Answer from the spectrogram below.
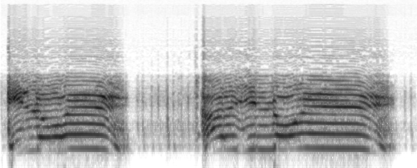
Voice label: aircraft destroyed mood med, speech fr; War Thunder

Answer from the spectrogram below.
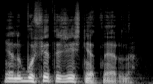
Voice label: mutter, voice; Escape from Tarkov

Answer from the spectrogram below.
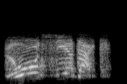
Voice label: midway dialog, dialogs serbian; War Thunder

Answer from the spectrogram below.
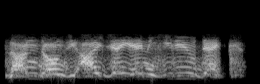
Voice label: landing, dialogs polish; midway jpn; War Thunder

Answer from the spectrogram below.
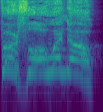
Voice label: location first floor window, battlechatter us

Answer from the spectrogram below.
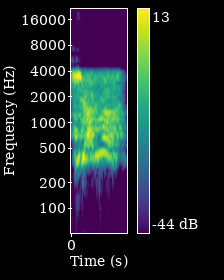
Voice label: jp trick, speech jp

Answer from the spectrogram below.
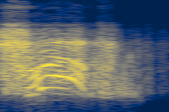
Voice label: enemy detected mood high, speech pol; War Thunder

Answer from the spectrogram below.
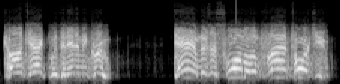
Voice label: dialog, dialogs serbian; War Thunder

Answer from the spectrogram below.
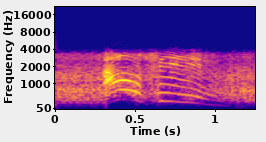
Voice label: attack position, mood high, speech ge

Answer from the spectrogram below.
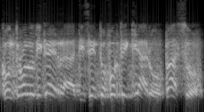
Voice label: chat, speech it; War Thunder

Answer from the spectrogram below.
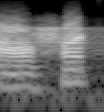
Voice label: "Alpha", ENG; Ka-50; Alphabet; DCS

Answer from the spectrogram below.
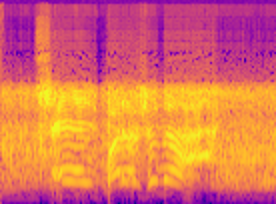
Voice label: bomb success, mood low, speech ru; War Thunder

